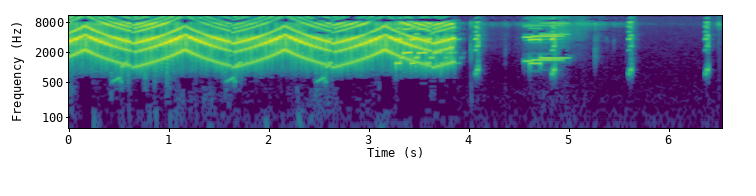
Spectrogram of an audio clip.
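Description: A loud electronic video game alarm, set off by an alarm button, wails up and down in quick, repeated sweeps for about four seconds, then breaks off into a few short, scattered synthetic blips.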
